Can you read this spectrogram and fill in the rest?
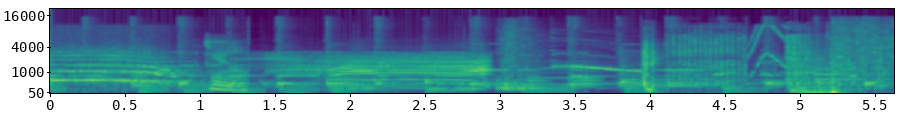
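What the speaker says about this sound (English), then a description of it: "Cow." A cow moos in a long, loud, drawn-out call that wavers in pitch, heard close and alone over about five seconds with a few sharper accents near the end.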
